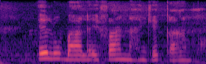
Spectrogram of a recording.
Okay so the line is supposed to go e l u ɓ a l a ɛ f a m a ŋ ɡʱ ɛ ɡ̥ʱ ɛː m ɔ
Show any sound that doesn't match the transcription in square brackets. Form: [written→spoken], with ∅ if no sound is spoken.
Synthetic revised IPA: e l u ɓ a l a ɛ f a [m→n] a ŋ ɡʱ ɛ ɡ̥ʱ [ɛː→aː] m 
